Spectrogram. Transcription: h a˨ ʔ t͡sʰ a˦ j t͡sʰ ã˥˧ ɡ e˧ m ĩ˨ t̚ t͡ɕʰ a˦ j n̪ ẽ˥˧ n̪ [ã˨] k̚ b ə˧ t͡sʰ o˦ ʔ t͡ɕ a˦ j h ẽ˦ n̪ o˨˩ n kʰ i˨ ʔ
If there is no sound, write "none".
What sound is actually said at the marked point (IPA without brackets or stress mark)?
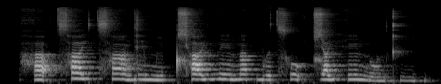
ã˦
